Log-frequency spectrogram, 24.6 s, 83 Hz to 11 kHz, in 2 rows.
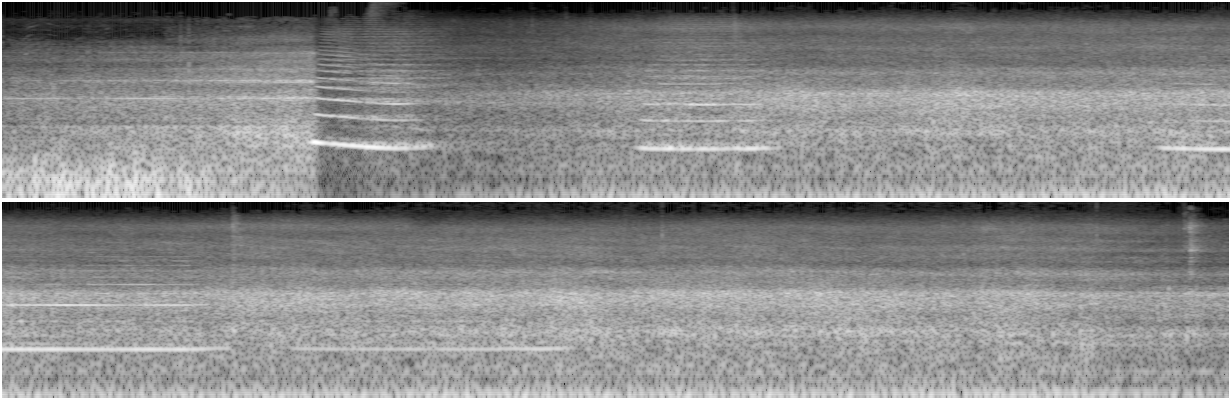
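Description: WAP-4 electric locomotive passing at speed: its low running noise drops away about three seconds in as its horn note falls in pitch going by. The express coaches then roll past with a steady clatter of wheels on rail, while the receding locomotive sounds its horn three more times, one short blast and two longer ones.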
